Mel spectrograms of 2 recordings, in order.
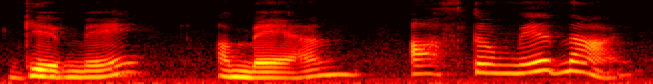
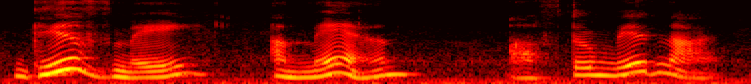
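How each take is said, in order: First: Give me is run together as gimme. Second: Give me is said as two separate words.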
